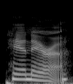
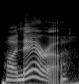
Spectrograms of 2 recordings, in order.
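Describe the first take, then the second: First: Panera with a flat first syllable, falling; her own Panera. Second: Panera with the weight on "ne"; Panera: pa-NE-ra, push the middle syllable; stress on second syllable. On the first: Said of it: "you guys are saying Panera". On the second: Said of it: "Emphasis on the second syllable". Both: Shown as a demonstration.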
